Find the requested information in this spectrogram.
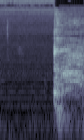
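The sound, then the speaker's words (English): A single abrupt cough from someone with a cold and a scratchy throat, rough and fairly loud after a moment of near silence. “I must apologize for my scratchy throat and coughing and nasally. I caught a cold”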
